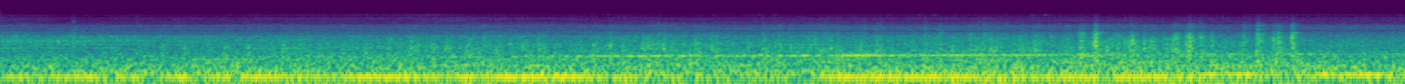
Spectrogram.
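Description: Electric-hauled passenger train pulling away and fading into the distance: a steady low rumble with a faint, slightly rising whine, and several clicks near the end.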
